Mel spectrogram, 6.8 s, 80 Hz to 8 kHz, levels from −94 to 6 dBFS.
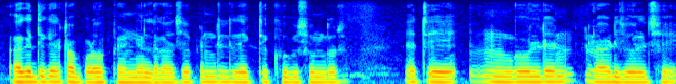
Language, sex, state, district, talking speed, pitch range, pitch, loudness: Bengali, male, West Bengal, Paschim Medinipur, 140 wpm, 135-145 Hz, 140 Hz, -26 LUFS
